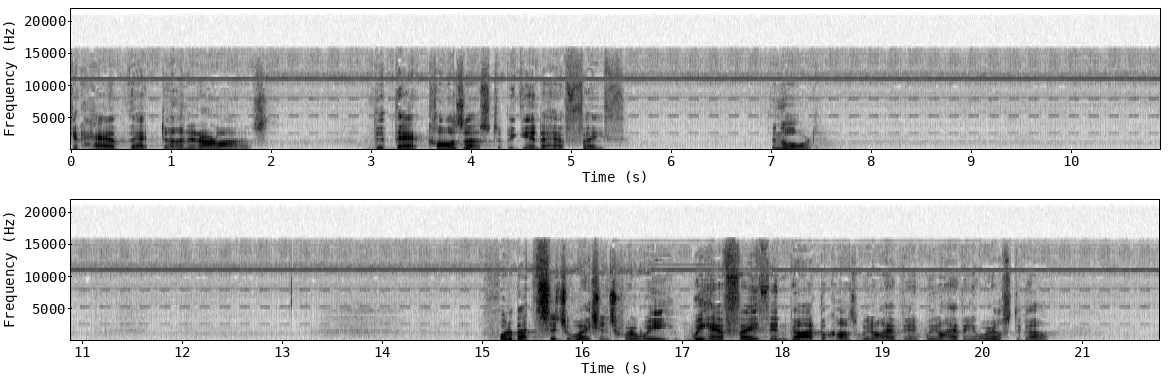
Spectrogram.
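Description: A middle-aged man speaks calmly into a microphone, with pauses, in a room with some echo.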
